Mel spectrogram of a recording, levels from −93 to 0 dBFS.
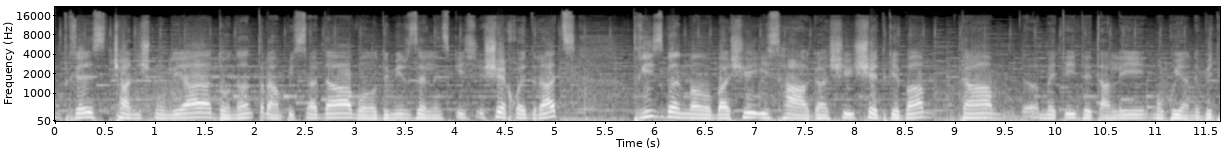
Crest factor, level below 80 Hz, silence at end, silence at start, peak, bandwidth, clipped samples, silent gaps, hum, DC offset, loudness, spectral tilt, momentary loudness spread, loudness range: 8 dB; -26 dBFS; 0 s; 0 s; 0 dBFS; 19 kHz; 0.2%; none; none; under 0.1%; -10 LUFS; -6 dB/octave; 6 LU; 2 LU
